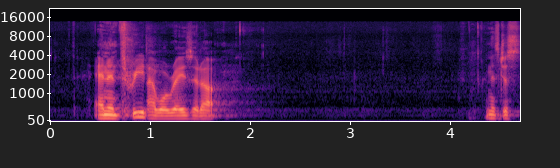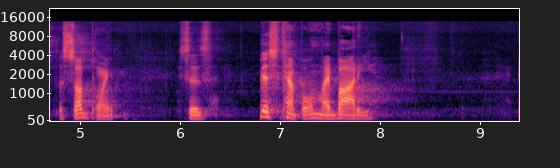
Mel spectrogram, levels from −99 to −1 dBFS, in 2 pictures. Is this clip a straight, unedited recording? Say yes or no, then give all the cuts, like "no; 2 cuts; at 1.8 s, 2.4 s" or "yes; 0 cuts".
no; 3 cuts; at 1.0 s, 4.5 s, 6.8 s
